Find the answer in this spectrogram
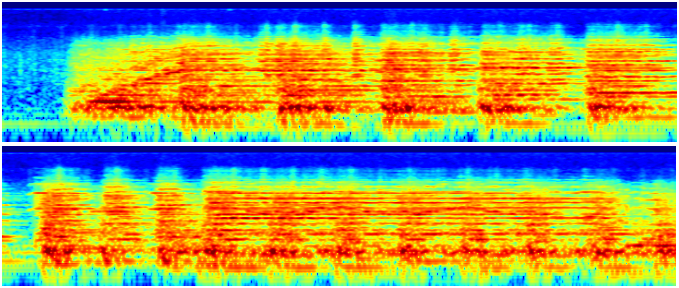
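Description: An orchestra in an old film soundtrack playing the introduction to a sung anthem, coming in about half a second in after a brief hush, with a short break about five seconds in.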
